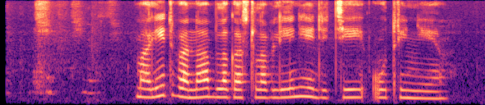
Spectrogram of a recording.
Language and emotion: Russian, neutral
